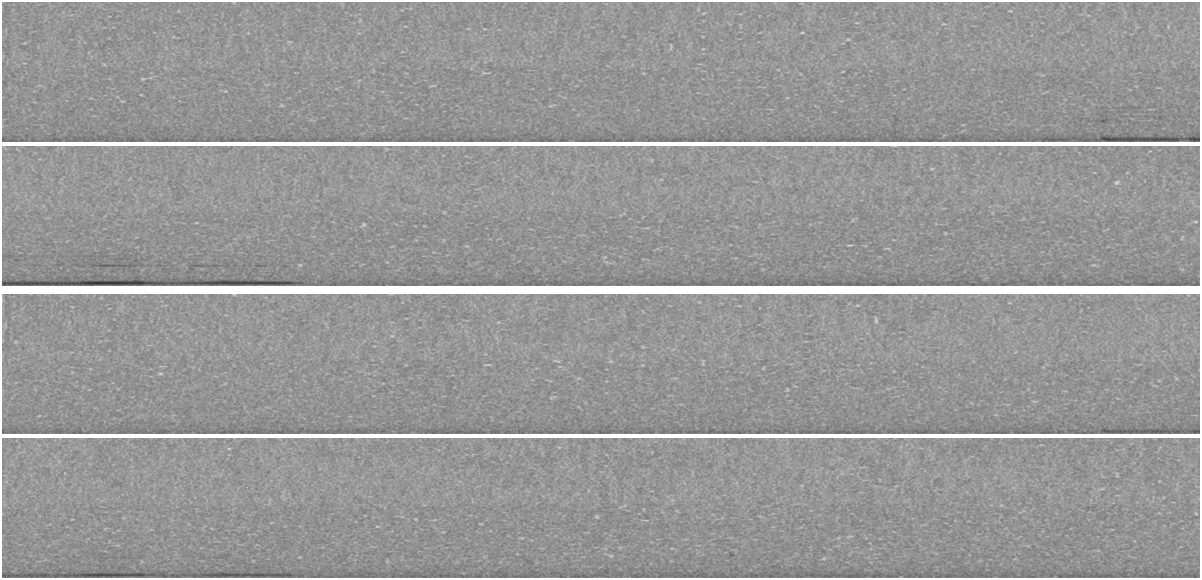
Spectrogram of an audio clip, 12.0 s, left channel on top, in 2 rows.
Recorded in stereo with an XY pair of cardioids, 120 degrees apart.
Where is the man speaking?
No man speaking in this recording.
